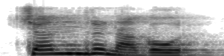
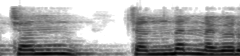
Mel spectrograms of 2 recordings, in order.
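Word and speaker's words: Chandannagar: So what happen, तो कलकत्ता में एक जगह है चंद्र नागौर, या चंदन नगर बोल सकते हो, या चंदेर नागौर बोल सकते हो. तो इट्स बेसिकली बंगाली लोग प्रोनाउंसिएशन थोड़ा अलग करते हैं.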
